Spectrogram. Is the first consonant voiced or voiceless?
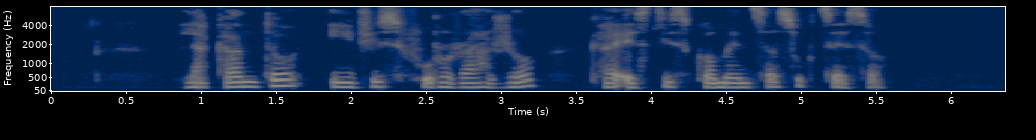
voiced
